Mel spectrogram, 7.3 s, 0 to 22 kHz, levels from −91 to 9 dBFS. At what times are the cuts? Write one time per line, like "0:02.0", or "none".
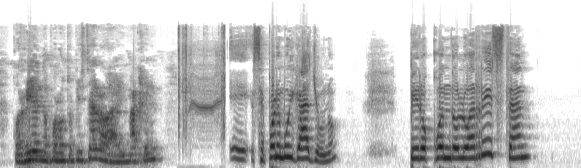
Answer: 0:02.2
